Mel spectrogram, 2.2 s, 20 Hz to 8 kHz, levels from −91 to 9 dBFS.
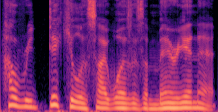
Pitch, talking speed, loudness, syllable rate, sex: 140 Hz, 190 wpm, -15 LUFS, 6.5 syllables/s, male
